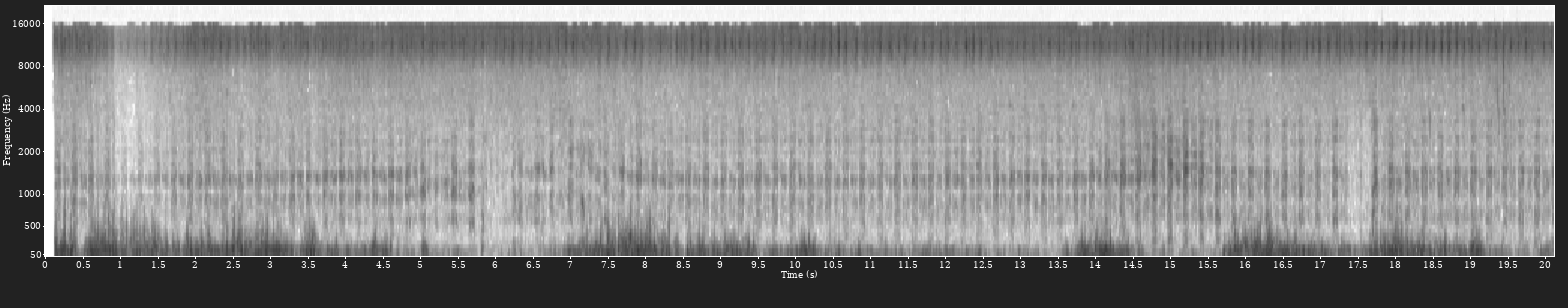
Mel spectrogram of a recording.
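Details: Russian hunting spaniel meeting a stork in Tver Oblast, Russia; outdoors, the dog pants in low, breathy bursts that come in uneven waves every few seconds, with quieter gaps between them and no barking heard.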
